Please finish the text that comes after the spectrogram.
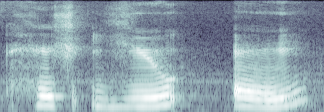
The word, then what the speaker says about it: hua: of hunting is Hua the spelling is h u a the pronunciation of U is U and the pronunciation of a is ah so as can it sounds like uh if we add the consonant H it is going to sound like Hua now let's take another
